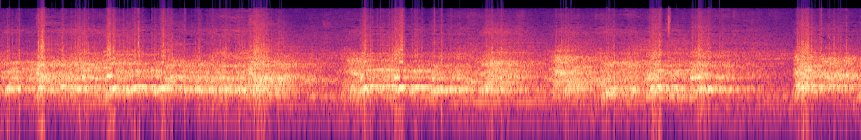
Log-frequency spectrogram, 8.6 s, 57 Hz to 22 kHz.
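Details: Dogs, recorded 5/4/18, keep up an overlapping din of sharp barks and yips layered on sustained, wavering howls, with bursts of louder barking every second or so.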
